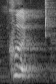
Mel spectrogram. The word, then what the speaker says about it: could: Nah, jangan terlalu ditekankan di bagian LO-nya, could you, nggak usah, tapi dibacanya could. Nah, dan would pun dibacanya would saja, would you dan could you.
